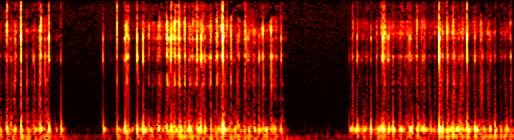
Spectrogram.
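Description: A hollow red plastic cup with a raised diamond texture sits over a microphone while long nails scratch its top, then both hands scratch its sides. Bursts of rapid, uneven scratching ring with a hollow, boxy resonance, broken by two brief quiet pauses.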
